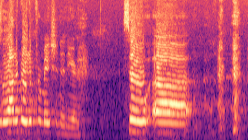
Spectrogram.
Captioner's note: chuckling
